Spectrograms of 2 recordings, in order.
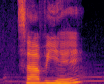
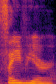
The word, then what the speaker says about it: Xavier: are you doing here savvier okay so that's how you pronounce his name it's not savior it's savvier I was in the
